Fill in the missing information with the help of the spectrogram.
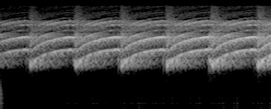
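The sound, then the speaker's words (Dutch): An electronic alarm blares in rapid, repeating rising whoops, about seven in two seconds, steady and fairly loud with no voices. “Bij mensen met chronische pijn gaat het alarm al af als een klein vliegje langs vliegt.”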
